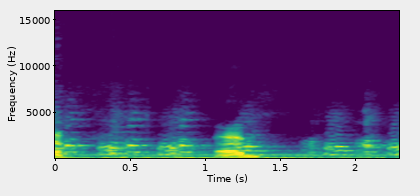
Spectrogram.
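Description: A single short honking bird call about a second in, over a steady low hum.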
